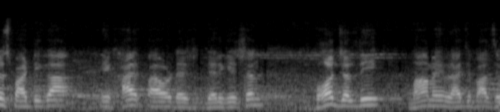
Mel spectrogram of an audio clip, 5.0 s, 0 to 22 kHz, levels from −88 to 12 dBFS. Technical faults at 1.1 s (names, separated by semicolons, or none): none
